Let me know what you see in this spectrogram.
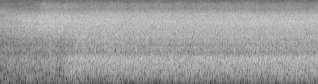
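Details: Steady loud hissing water spray at a real dentist visit, rinsing etchant off a tooth before a bonding agent is applied and the bonded filling is hardened with a curing light.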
